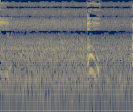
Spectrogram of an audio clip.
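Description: Steady car engine and road noise heard from inside the cabin of a moving car, with a short vocal sound a little over a second in.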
